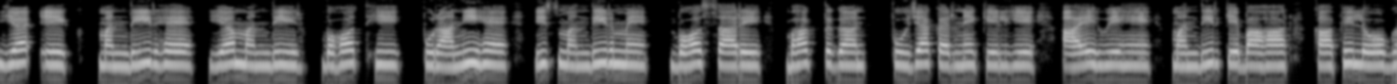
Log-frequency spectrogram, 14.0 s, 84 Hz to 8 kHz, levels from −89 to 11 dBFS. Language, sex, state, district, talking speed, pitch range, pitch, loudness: Hindi, female, Bihar, Lakhisarai, 125 wpm, 230-250 Hz, 240 Hz, -17 LUFS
